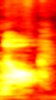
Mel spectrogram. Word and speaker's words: knock: Ooh, Geraldine, was that a knock? Knock. Knock has got a silent K in also.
